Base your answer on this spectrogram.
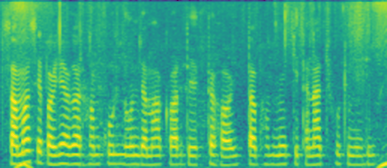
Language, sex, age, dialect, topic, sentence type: Bhojpuri, male, 18-24, Western, banking, question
